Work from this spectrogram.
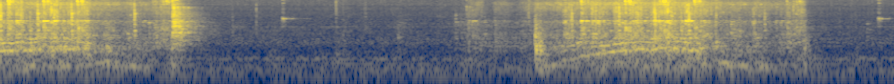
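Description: A sewing machine runs in two bursts, with a steady mechanical whirring and rapid needle clatter stitching forward and then back, separated by a brief pause.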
